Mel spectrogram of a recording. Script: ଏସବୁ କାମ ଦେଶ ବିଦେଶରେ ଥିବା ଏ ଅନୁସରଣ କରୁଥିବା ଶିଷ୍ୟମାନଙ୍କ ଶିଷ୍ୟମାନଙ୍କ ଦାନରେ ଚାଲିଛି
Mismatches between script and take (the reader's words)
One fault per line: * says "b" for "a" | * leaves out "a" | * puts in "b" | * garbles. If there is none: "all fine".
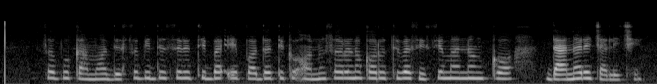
* puts in "ପଦ୍ଧତିକୁ"
* leaves out "ଶିଷ୍ୟମାନଙ୍କ"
